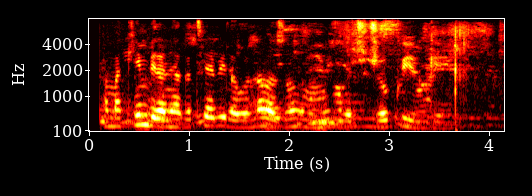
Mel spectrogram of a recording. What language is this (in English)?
Kinyarwanda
